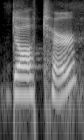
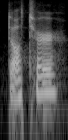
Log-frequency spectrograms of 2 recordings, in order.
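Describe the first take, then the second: First: The middle t sound is crisp and clear. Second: The middle t sound is relaxed and soft. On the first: "I would say daughter" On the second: "you're more relaxed with it"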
